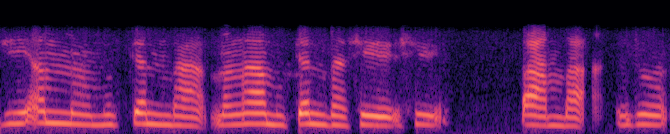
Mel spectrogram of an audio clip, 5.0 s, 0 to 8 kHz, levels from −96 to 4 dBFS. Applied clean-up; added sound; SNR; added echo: none; none; none; none.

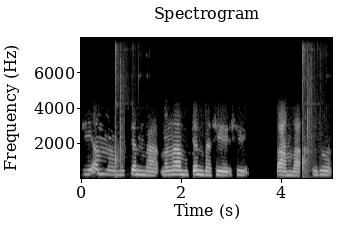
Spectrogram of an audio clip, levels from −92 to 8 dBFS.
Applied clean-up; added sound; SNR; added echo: classical method spectral subtraction.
